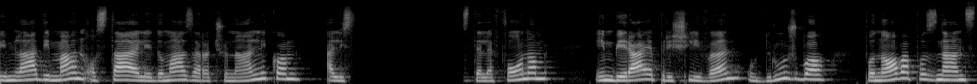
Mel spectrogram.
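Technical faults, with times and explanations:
3.49–4.66 s, call audio freeze: after "doma za računalnikom ali" a short fading buzz becomes 1.04 s of flat, empty waveform and blank spectrogram. The speech then resumes intact at "telefonom in bi raje", likely because delayed packets emptied the jitter buffer.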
